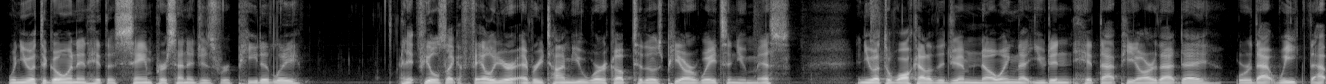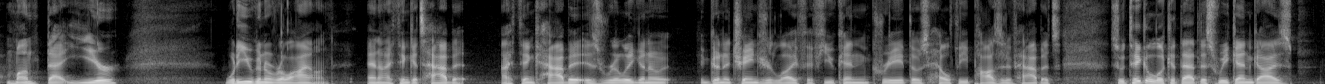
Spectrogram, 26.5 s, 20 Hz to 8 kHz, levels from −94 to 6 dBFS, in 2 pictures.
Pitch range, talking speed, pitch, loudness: 100-115 Hz, 215 wpm, 105 Hz, -22 LUFS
